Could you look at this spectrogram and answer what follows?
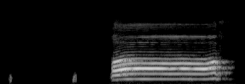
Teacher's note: जबान की जड़ और परजीभ के अंदर से एक हर्फ कौफ निकलता है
